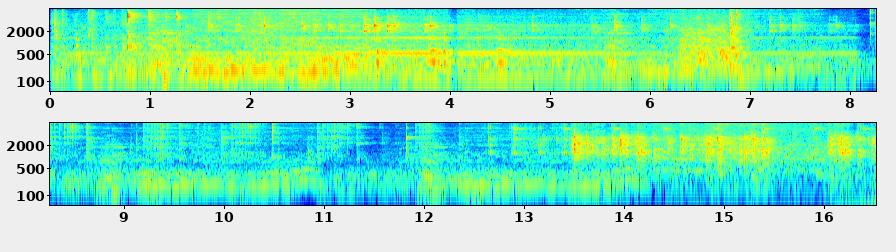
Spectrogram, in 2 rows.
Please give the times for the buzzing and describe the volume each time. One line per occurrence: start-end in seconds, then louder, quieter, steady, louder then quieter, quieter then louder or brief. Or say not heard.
0.0-16.2 quieter.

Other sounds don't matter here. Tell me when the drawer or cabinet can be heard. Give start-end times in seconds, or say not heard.
6.1-7.0.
